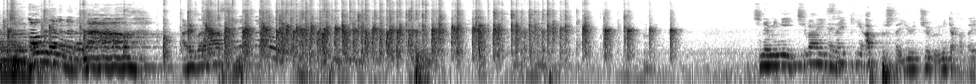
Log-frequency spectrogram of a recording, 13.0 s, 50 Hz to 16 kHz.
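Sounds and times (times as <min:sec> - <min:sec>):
small audience applauding: 0:00.0 - 0:09.2.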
